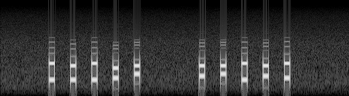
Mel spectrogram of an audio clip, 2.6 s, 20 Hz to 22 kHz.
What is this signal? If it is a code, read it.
DTMF, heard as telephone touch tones, dialled by machine, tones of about 40 ms. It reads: 32340 80386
